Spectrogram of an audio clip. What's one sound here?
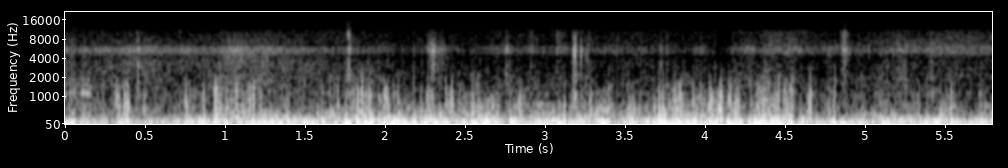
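Wind buffets the microphone loudly outdoors.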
